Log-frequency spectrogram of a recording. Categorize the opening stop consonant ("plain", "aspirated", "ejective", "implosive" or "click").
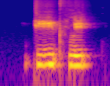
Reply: plain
